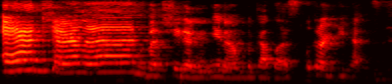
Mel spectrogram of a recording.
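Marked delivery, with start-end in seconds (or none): 0.0-1.5 dramatic, high, slow, drawn-out delivery. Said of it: "wanted Juan to just go like this".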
